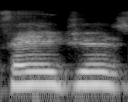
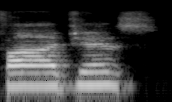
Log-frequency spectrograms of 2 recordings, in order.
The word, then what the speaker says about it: phages: For bacteria viruses that we call bacteriophages, and occasionally it's shortened to phages or phages. Both pronunciations are correct.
